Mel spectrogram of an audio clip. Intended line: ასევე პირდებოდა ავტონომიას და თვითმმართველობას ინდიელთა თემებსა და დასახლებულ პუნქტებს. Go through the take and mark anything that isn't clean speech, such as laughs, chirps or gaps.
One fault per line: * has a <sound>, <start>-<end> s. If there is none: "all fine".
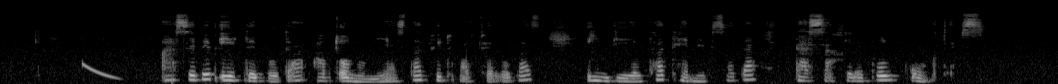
* has a chirp, 0.8-1.2 s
